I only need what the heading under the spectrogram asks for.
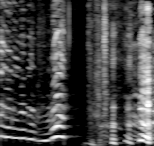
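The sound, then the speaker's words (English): A voice imitates a violin with whiny, sliding tones: one long wavering note that dips and rises, then after a short pause a burst of quick, squeaky swooping notes. “That was my violin noise.”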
